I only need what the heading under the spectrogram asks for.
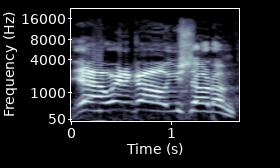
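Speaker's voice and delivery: high, loud whoop of approval; mock cheering. Friends in the car cheering the curser, loud high whoop. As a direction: cheer him on like a rowdy buddy.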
